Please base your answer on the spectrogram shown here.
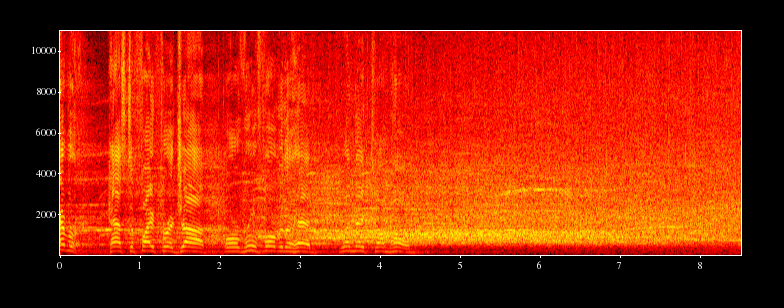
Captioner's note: cheers, applause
